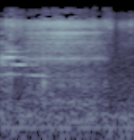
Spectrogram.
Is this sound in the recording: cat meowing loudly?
yes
